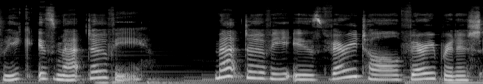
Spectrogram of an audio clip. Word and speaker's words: Dovey: Matt Dovey is very tall, very British, and probably drinking a cup of tea right now. Although his surname rhymes with dopey, any other similarities to the dwarf are sheer coincidence.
